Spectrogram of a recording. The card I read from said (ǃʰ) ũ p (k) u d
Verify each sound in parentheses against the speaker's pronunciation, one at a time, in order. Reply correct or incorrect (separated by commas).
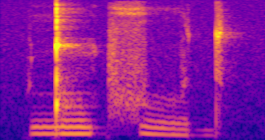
incorrect, incorrect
